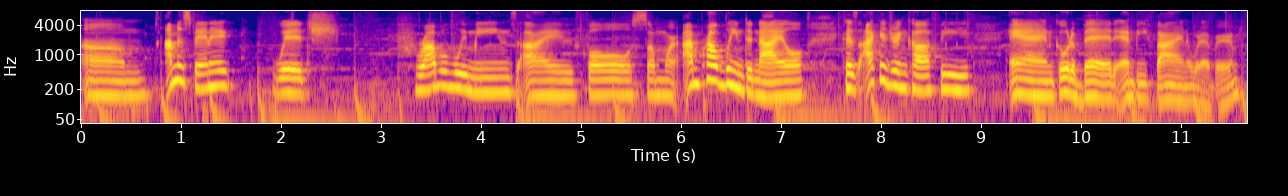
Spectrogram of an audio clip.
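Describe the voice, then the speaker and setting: A woman's voice: sits low, animated, measured pace, a bit bright, soft background music. A young woman narrating a casual vlog as a barista, chatty and slangy, often joking about herself. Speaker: barista vlogger.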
